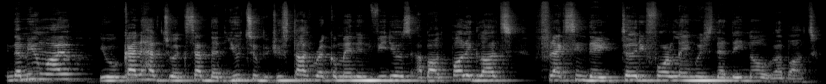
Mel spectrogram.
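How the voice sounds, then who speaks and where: High-voiced Brazilian man, halting vlog talk. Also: reverberant. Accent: Brazilian Portuguese. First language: Brazilian Portuguese. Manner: halting, searching for words. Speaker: YouTuber. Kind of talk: spontaneous talking-head vlog.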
